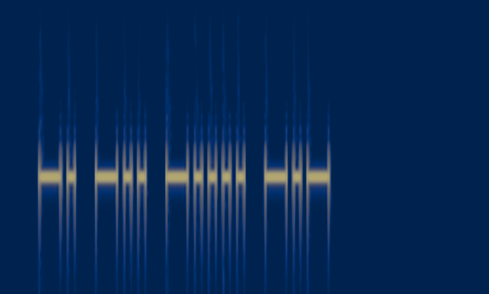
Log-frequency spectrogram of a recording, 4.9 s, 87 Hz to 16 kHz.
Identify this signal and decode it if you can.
Morse code, heard as a keyed tone, about 17 wpm, 700 Hz. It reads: ND6K
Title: USA Call Signs - 4 Characters - Repeated 3x - 17wpm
